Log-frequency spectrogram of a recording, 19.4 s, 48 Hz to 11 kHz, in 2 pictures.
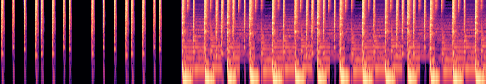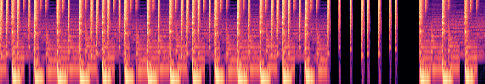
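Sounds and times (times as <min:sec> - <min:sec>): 
crazy machine gun techno music: 0:03.6 - 0:16.4, 0:18.1 - 0:19.4.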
